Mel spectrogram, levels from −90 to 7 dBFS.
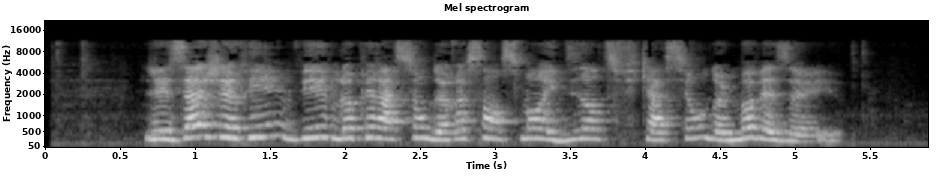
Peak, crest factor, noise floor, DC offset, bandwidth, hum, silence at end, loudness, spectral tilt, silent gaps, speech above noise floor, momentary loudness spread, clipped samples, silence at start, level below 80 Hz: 0 dBFS; 16 dB; -49 dBFS; under 0.1%; 11.5 kHz; none; 0.6 s; -17 LUFS; -3 dB/octave; none; 33 dB; 10 LU; under 0.1%; 0.65 s; -64 dBFS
